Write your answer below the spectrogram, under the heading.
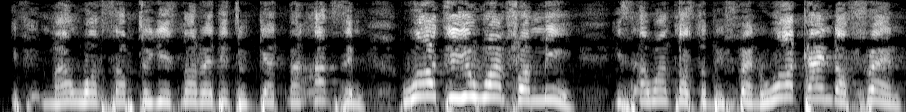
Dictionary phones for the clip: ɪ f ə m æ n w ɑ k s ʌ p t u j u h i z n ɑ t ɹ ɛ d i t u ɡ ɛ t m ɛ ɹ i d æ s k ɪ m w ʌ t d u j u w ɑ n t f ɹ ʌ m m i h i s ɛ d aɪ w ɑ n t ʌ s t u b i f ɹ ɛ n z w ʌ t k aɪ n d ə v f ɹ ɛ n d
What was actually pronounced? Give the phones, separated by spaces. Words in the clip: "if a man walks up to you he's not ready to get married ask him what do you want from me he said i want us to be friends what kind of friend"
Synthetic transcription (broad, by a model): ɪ f ə m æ n w ɑ k s ʌ p t u j u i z n ɑ t ɹ ɛ d i t u ɡ ɛ t m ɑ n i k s ɪ m w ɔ t d u j u w ɑ n t f ɹ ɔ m m i h i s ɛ aɪ w ɑ n t ʌ s t u b i f ɹ ɛ n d w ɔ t k aɪ n d ə v f ɹ ɛ n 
